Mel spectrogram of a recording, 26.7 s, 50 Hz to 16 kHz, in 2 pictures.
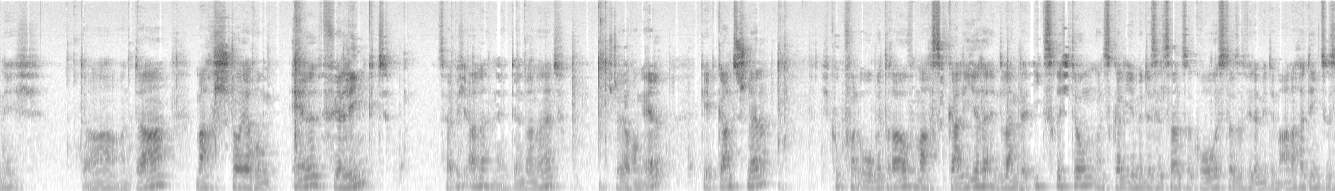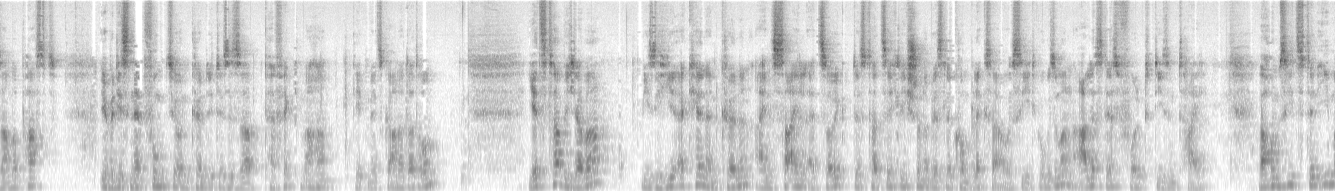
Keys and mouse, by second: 2.9 ctrl+l, 4.0 middle click, 5.1 click, 6.0 ctrl+l, 6.9 middle click, 7.7 KP_7, 9.3 s, 16.7 Tab, 17.5 middle click, 19.5-20.4 shift+middle drag, 21.2-22.2 shift+middle drag.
